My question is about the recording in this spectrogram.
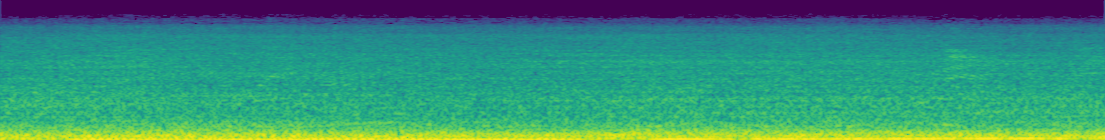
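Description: Road and engine noise inside a moving car's cabin: a steady low rumble that gets heavier about three seconds in.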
